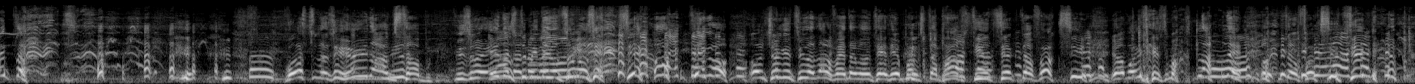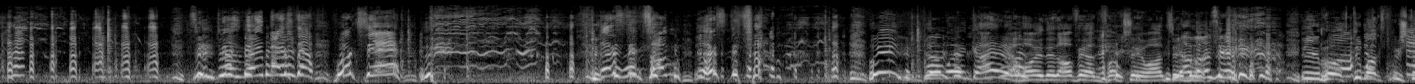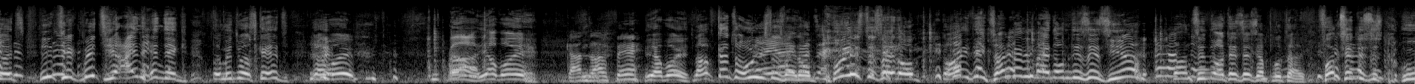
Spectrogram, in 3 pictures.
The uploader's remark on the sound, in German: XMAS-TOUR IM EUROPAPARK. DIE OUTDOOR EPISODE IM EUROPA PARK.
